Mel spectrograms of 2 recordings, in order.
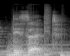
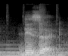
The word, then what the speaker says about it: dessert: suite which we eat it's always gonna be dessert dessert D like we say ABCD desert desert desert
